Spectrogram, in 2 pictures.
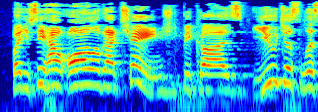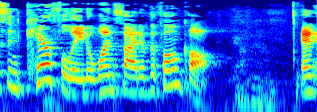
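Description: A middle-aged man leads a Bible class in a high, bright voice. He talks in a lively, conversational way and often repeats a word before he carries on. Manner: animated and conversational, with frequent repeated words. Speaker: Bible teacher. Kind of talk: classroom lecture.

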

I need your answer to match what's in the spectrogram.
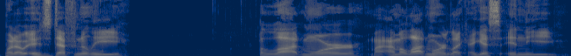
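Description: A man in his thirties, a podcast host who also writes fiction, delivers a casual, unscripted monologue with a mid-range, bright, forceful voice at an unhurried pace. He rambles off the cuff, blunt and slangy, swearing heavily and casually throughout.

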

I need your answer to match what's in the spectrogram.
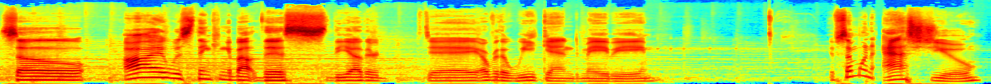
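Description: A man's voice: medium pitch, big pitch swings, takes it slowly, soft background music. A man in his forties co-hosting a podcast, chatting casually in a musing, somewhat hesitant way and laughing easily. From Ohio. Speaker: podcast co-host. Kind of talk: casual chat.

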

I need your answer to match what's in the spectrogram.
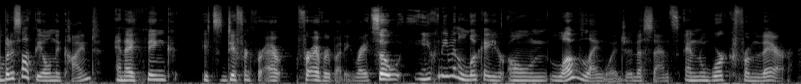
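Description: Raspy-voiced woman hosting a podcast. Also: on the low side. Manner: thoughtful, frequent "right?" and restarts. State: raspy from allergies. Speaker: podcast host. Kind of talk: casual reflective monologue.

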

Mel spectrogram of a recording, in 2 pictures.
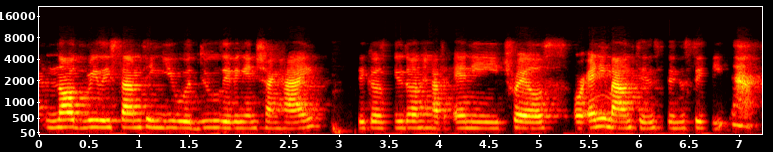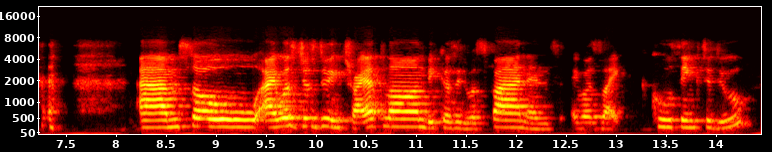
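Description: A woman in her thirties from Slovakia, speaking English as a podcast guest, lively and chatty with many casual fillers. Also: medium pitch, measured pace. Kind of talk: casual interview chat. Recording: echoey, dull lo-fi remote recording.

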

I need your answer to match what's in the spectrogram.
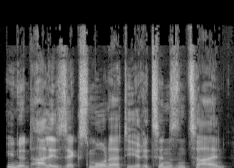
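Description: A man's voice: mid-range voice, a little fast, creaky, dry recording, clean studio sound, pitched above the performer's own voice. A man reading a story aloud, voicing a witty, worldly painter who teases his friend and tosses in French phrases. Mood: teasing. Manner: lively, amused, tossing in French phrases. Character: witty amused male painter, worldly and teasing.

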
